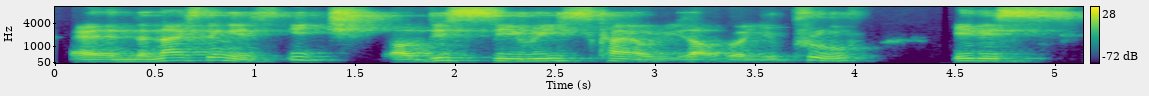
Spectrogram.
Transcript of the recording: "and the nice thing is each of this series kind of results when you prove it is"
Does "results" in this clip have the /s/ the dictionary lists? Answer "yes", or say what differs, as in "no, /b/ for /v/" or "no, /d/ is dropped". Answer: no, /s/ is dropped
